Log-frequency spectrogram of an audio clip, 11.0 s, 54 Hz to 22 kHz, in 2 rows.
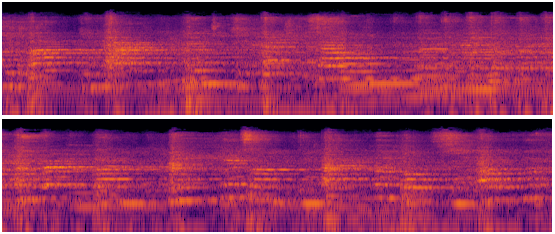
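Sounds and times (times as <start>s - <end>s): upright bass: 0.0s - 11.0s
voices singing: 0.0s - 11.0s.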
